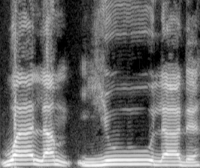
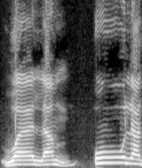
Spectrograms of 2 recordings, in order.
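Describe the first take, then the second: First: The second word starts with a y-glide before u. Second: The second word starts with a plain u vowel. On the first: The speaker calls it right. "ইউ জিহ্বার মধ্যখান উপরে তালুর সঙ্গে লাগিয়ে উচ্চারণ করতে হবে" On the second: The speaker calls it wrong. "ওয়ালাম উলাদ হবে না"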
